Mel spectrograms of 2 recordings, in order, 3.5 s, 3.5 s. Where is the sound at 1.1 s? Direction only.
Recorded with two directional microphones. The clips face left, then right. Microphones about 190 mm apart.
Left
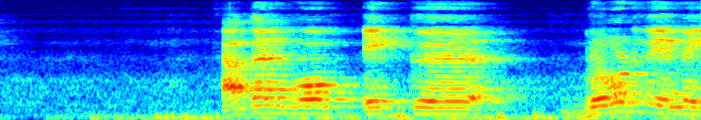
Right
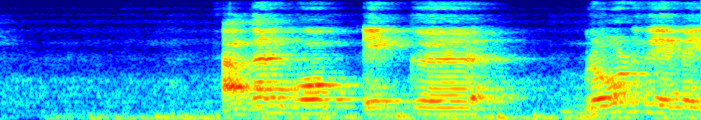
15° left (ahead or behind).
